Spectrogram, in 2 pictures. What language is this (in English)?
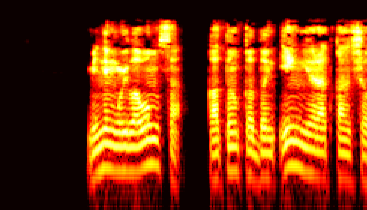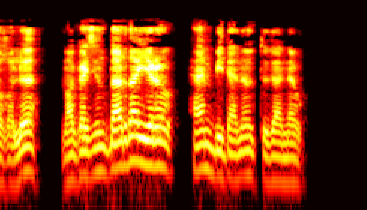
Bashkir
